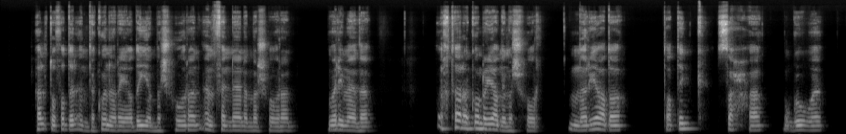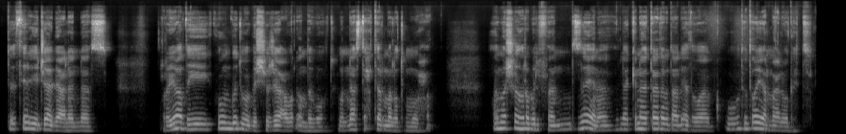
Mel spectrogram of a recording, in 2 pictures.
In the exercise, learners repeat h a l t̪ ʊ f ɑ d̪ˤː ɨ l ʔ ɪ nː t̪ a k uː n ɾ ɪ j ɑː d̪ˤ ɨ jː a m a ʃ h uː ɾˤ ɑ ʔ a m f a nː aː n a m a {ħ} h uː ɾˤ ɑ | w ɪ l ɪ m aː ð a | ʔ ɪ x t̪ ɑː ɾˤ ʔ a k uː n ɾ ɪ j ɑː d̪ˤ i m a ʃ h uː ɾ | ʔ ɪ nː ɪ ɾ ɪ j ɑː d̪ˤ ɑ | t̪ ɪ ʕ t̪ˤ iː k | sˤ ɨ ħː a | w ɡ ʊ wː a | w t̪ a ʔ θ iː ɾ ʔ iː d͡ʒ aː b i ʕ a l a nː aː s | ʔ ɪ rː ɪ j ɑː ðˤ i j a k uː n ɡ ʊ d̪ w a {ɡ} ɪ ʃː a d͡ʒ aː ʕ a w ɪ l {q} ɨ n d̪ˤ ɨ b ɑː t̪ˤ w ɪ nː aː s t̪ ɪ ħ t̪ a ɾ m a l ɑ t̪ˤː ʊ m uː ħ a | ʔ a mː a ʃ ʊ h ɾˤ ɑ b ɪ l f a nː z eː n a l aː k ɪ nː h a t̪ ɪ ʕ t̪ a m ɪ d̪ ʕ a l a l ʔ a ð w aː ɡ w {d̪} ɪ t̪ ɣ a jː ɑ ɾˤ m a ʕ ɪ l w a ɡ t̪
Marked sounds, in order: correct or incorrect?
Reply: incorrect: ʃ, incorrect: b, incorrect: ʔ, incorrect: t̪

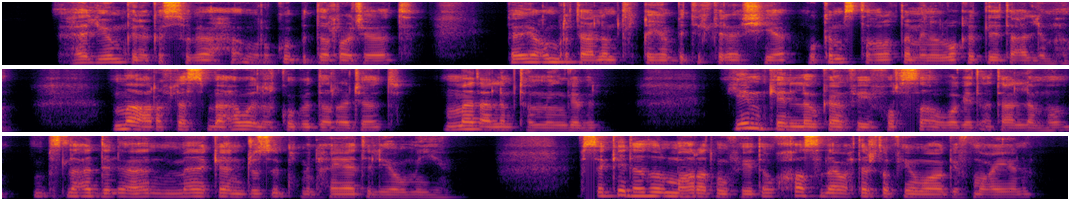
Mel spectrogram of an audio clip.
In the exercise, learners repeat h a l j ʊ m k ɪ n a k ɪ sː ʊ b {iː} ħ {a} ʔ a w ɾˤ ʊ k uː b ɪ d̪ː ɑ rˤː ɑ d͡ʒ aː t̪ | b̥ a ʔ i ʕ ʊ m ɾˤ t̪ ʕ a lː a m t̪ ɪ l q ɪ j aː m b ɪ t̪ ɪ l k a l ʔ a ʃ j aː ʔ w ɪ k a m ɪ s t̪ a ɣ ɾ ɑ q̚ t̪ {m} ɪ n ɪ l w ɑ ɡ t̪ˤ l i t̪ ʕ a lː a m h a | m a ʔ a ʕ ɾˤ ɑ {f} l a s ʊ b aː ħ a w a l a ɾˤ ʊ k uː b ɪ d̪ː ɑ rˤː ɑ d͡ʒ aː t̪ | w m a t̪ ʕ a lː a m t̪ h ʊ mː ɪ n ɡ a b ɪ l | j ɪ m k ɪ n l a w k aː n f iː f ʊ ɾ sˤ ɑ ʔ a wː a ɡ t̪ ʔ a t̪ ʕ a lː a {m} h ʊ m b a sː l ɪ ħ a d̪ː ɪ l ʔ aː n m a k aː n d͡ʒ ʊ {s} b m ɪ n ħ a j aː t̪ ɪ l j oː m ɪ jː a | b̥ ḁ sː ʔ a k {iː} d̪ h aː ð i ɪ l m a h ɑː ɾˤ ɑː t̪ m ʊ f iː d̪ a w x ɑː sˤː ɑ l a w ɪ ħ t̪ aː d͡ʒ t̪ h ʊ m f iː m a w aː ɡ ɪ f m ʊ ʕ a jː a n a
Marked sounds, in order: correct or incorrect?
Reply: incorrect: aː, correct, correct, correct, correct, incorrect: z, correct

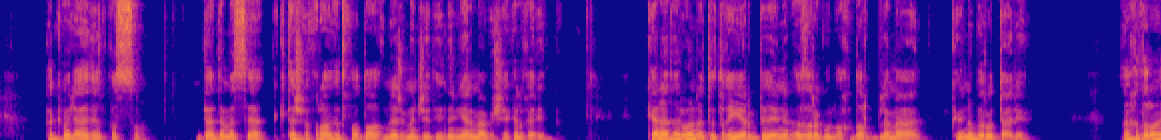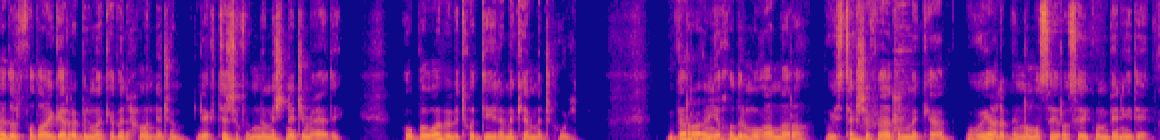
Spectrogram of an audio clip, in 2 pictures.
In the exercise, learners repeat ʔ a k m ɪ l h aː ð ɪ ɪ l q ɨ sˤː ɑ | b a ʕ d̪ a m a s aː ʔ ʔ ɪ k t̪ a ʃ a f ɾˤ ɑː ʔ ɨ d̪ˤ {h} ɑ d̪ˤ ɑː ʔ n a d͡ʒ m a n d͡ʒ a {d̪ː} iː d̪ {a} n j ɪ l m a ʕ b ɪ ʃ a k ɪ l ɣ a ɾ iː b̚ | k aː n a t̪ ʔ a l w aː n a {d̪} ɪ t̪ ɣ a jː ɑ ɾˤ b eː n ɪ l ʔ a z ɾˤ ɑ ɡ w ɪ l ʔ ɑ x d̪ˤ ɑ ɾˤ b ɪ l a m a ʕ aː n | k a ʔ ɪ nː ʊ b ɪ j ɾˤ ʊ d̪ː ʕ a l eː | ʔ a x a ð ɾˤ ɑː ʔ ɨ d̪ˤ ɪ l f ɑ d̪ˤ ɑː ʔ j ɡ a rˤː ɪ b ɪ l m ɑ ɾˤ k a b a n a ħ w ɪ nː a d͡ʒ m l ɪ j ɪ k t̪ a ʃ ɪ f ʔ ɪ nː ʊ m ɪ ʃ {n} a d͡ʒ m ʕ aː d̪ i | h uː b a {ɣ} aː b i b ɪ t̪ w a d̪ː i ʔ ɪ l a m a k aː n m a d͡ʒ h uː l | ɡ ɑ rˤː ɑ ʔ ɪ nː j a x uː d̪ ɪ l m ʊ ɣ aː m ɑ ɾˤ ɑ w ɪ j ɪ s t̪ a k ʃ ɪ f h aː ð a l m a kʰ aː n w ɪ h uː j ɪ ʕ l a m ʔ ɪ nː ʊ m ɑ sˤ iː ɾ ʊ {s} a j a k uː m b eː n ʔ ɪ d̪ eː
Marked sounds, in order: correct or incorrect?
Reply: incorrect: f, incorrect: d̪, correct, incorrect: t̪, correct, incorrect: w, correct

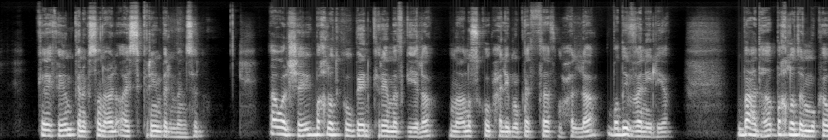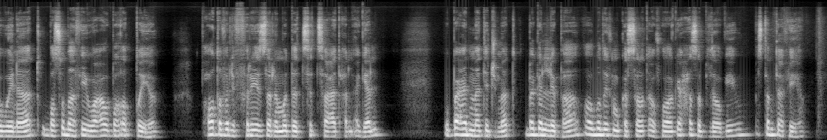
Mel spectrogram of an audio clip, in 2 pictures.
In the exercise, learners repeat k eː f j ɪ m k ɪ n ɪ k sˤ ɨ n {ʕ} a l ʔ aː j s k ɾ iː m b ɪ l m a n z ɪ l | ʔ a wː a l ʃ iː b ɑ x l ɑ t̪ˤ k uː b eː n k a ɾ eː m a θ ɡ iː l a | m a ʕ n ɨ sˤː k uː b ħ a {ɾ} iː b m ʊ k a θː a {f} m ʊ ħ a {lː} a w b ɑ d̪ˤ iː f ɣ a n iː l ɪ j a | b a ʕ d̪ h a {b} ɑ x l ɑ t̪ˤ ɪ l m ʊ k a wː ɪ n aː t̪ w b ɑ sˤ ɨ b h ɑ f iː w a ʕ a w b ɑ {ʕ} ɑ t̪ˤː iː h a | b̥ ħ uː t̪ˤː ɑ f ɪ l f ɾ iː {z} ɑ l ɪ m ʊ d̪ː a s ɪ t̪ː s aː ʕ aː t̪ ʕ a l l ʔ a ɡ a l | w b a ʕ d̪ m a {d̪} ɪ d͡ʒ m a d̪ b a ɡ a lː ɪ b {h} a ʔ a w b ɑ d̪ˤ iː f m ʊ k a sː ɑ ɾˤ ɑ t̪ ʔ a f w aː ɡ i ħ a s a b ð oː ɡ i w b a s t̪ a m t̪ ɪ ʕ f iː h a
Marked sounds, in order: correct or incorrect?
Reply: correct, incorrect: l, correct, correct, correct, incorrect: ɣ, correct, incorrect: t̪, correct

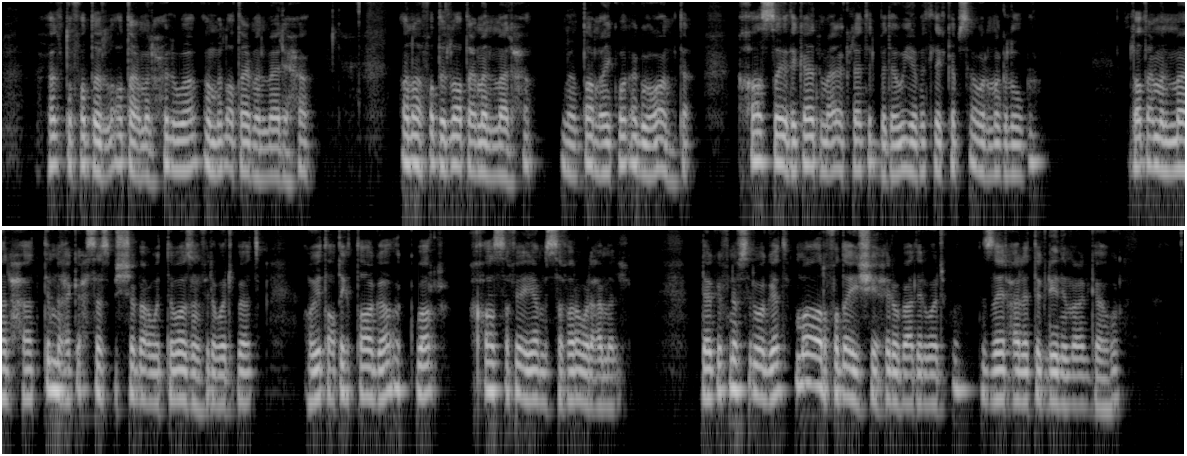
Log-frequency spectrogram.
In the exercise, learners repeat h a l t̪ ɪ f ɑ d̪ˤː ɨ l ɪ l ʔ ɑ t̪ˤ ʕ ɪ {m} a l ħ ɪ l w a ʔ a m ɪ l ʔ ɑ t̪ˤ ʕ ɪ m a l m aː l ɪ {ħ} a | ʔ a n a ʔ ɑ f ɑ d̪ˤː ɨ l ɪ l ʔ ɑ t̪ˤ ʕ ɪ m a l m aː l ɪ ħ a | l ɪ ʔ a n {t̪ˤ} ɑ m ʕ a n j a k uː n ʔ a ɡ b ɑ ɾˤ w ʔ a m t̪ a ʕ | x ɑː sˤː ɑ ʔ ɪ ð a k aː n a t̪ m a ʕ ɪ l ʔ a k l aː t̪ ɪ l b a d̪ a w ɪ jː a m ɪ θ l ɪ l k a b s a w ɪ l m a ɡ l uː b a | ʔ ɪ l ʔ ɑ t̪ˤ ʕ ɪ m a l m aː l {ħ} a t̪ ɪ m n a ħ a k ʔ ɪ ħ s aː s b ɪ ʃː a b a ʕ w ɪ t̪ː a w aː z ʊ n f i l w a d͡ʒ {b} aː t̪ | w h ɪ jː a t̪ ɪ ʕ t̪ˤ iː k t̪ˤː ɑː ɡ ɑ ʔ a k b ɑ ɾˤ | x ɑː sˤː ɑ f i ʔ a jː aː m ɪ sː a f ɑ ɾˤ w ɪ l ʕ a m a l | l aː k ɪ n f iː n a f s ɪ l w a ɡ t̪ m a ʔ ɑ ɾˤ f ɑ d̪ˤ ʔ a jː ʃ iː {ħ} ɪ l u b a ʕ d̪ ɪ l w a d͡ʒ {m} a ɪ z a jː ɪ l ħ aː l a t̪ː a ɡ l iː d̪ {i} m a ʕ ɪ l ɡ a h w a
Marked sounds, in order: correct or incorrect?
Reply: correct, correct, correct, correct, correct, correct, incorrect: b, correct

